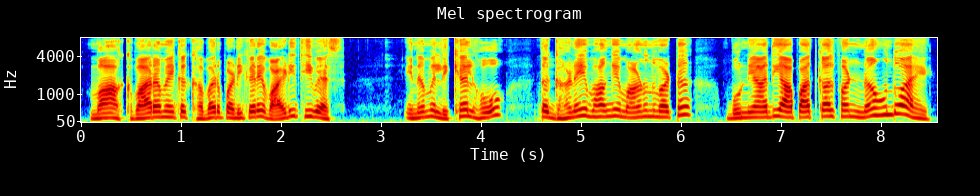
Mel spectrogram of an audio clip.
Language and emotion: Sindhi, surprised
